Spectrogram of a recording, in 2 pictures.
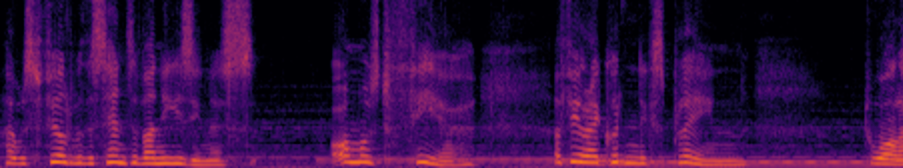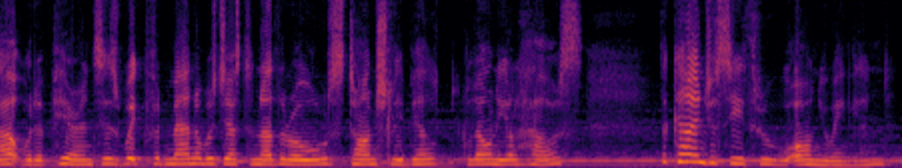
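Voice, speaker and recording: An actress playing an uneasy, devoted young wife in a 1940s radio drama, speaking in an earnest, careful, dramatic way. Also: female voice, on the high side, normal speed, music in the background, natural voice. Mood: uneasy, foreboding.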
